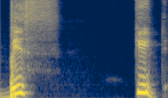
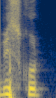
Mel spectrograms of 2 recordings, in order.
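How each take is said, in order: First: The last syllable is said as 'kit'. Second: The last syllable is said as 'kut'. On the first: The speaker calls it right. "यहाँ पर बिस्किट बोलना है" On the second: The speaker calls it wrong. "लोग बोलते हैं बिस्कुट, लेकिन कुट नहीं बोलना है"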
